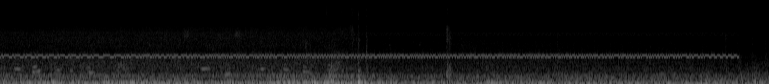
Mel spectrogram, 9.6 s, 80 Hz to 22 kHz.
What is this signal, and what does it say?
NAVTEX (SITOR-B), 100 baud, 170 Hz shift, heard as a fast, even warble, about 1700 Hz centre, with the noise inside a car. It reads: ZCZC NB04 FIRING EXERCISE 10 0600 UTC WITHIN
